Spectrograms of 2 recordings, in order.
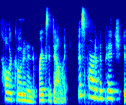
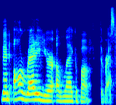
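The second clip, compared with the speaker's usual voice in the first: usual speaking voice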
